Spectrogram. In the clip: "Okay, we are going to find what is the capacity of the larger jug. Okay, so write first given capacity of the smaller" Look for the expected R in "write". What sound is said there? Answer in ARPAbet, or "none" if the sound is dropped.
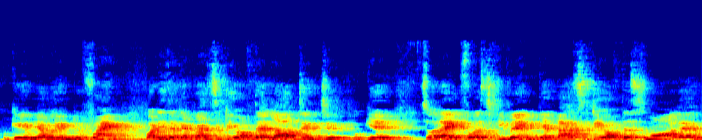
R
